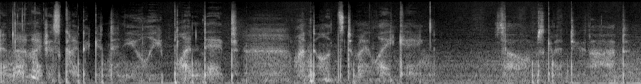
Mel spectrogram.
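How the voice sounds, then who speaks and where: Whispering at an even, middling speed, a woman is heard over clear background noise. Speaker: ASMR creator. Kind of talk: ASMR makeup tutorial. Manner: whispered.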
